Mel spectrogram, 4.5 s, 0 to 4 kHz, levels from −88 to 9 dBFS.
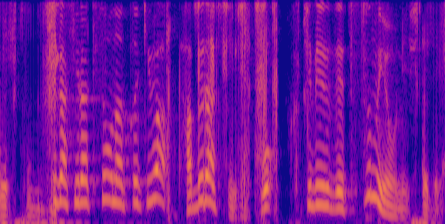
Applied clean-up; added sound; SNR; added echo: neural mask model Resemble Enhance denoiser.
